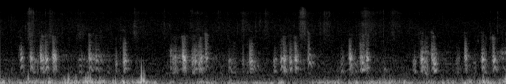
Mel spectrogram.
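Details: Frogs at a pond in early spring, their crow-like calls sounding as clear, rapid clucking croaks in tight groups of two to four, several animals overlapping, over a softer low rumble.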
